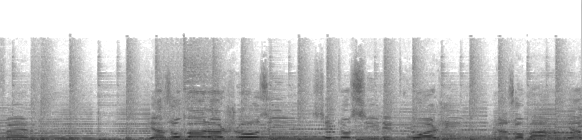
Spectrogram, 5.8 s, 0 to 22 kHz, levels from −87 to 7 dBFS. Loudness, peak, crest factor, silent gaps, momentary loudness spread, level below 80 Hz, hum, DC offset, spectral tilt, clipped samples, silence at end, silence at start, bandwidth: -19 LUFS; -4 dBFS; 14 dB; none; 9 LU; -34 dBFS; none; 0.4%; -4.5 dB/octave; under 0.1%; 0 s; 0 s; 16.5 kHz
